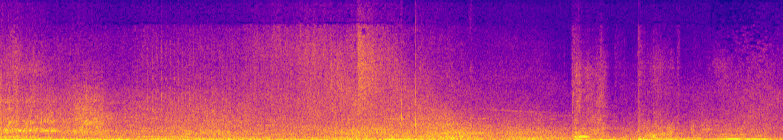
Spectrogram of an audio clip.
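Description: Cars driving and skidding in The Wolf Among Us video game: a loud engine roar and tire rumble at first, then a sustained moderate drive with sharper skid and impact bursts near the end.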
